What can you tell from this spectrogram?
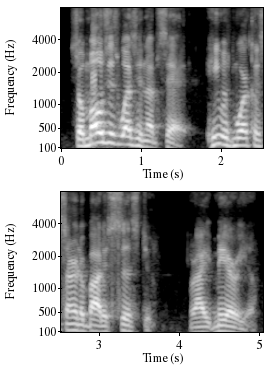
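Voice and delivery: normal talking voice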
